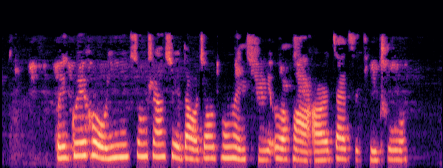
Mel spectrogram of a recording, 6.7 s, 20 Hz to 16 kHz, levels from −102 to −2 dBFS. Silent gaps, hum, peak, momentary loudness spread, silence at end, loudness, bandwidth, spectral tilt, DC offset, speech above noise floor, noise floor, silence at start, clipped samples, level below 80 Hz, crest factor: none; none; -2 dBFS; 12 LU; 0.55 s; -17 LUFS; 7.8 kHz; -5 dB/octave; under 0.1%; 22 dB; -39 dBFS; 0.45 s; under 0.1%; -64 dBFS; 16 dB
